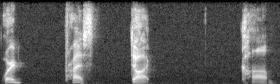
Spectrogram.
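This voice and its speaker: A man speaking as an interview guest in casual conversation, with a halting, choppy delivery and stammered word starts. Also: on the high side, gravelly, pushed and bright, no echo, lo-fi sound. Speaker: interview guest, author and editor.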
